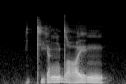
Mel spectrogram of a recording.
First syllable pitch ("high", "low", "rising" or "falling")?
rising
